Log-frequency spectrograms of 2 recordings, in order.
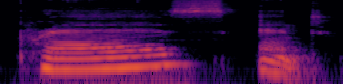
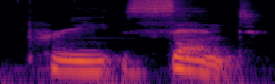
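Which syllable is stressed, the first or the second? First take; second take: first; second. First: The stress is on the first syllable. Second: The stress is on the second syllable. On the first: It is used as a noun. "is a noun and it is stressed on the first syllable" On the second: It is used as a verb. "the verb, the stress is on the second syllable"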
